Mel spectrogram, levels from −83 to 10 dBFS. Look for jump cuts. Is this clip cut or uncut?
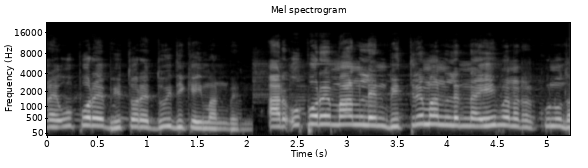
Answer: cut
